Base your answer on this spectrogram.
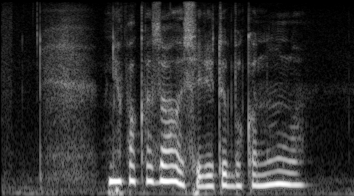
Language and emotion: Russian, sad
